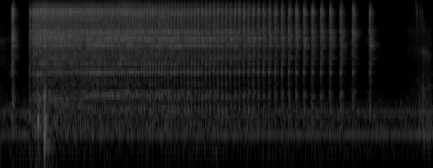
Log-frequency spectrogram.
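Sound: spinning prize wheel clicking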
